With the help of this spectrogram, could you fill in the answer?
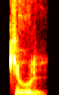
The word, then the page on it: cule: Indian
